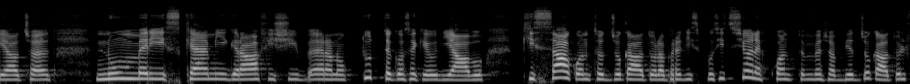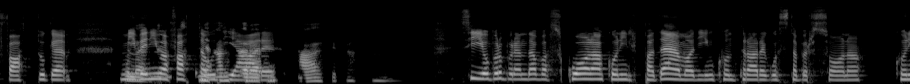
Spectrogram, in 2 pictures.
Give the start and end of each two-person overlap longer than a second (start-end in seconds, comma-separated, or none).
10.3-11.9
